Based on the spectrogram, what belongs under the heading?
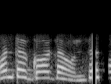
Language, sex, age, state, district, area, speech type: Nepali, female, 18-30, West Bengal, Darjeeling, rural, conversation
